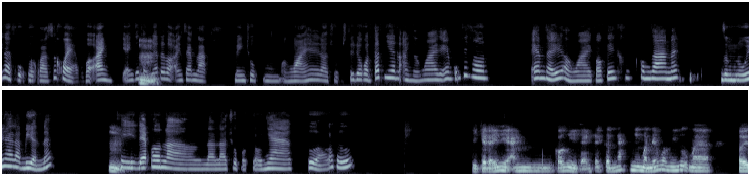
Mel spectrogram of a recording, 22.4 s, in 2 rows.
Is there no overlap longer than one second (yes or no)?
yes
